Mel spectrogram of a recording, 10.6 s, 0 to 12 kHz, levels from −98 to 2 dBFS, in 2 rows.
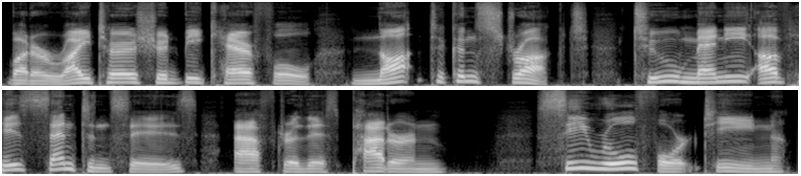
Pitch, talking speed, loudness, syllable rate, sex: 145 Hz, 115 wpm, -21 LUFS, 3.2 syllables/s, male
